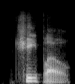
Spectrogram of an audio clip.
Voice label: "cheapo", American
